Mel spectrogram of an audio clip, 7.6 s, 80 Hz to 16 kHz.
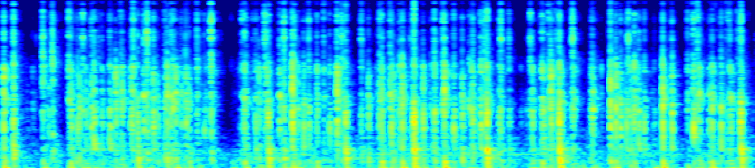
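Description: A SteelSeries Apex 7 TKL mechanical keyboard with Red switches, black plastic keycaps on a metal top plate and a hollow RGB-backlit case rests on a desk while fingertips of both hands type continuously. A steady stream of quick, dry clacks with a bright edge and a hollow low thump fills the whole clip, each keystroke dying away almost instantly.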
